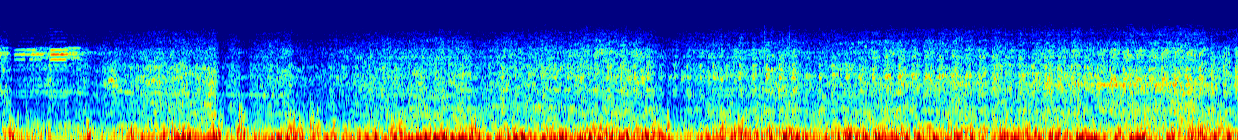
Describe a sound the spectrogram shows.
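An auto rickshaw engine rattles and drones steadily up close.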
